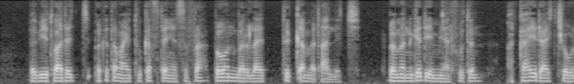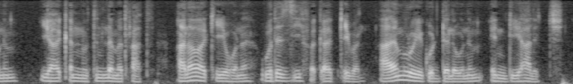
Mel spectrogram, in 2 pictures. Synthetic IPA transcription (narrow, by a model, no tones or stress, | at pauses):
b̥əβe̞t̪ʰwad̪əd͡ʒb̥əkʰət̪ʰəmajɛt̪ʰukʰəfːɨ̥t̪ʰəɲːasɨfɾab̥əwonbəɾlajt̪ʰɨkʼːəmːət̪ʼalːət͡ʃː | bəməŋɡəd̪jɛmːijalfut̪ʰɨn | ʔakːahe̞d̪at͡ʃːɛwnɨm | jakʼənːut̪ʰɨnləmət̪ʼɾat̪ | ʔalawakʼijɛho̞nəwɔd̪əzːihfə̰kʼəkʼːiβəl | ʔaʔmɾojɛɡo̞d̪ːələwnɨmɨnd̪ialət͡ʃː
